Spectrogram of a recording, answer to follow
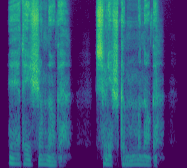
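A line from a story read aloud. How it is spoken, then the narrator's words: Whispered. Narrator (Russian): прошептал Вильфор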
